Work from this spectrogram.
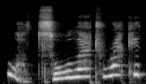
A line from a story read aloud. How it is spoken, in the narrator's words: Cindy cried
